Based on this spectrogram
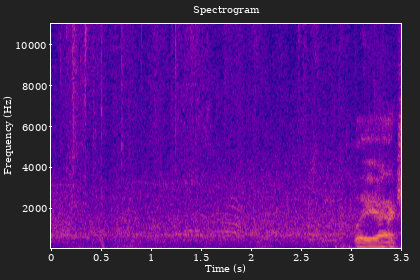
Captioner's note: crowd Noises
